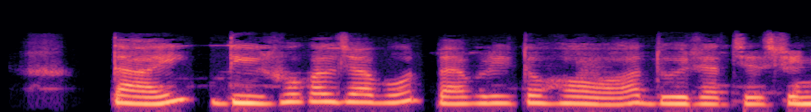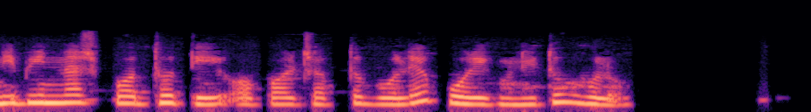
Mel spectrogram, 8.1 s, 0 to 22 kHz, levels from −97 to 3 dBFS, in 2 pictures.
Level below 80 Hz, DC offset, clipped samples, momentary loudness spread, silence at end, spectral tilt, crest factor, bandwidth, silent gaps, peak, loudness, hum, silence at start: -58 dBFS; under 0.1%; under 0.1%; 7 LU; 0.9 s; -6.5 dB/octave; 16 dB; 7.2 kHz; 0.47-0.53 s; -2 dBFS; -17 LUFS; none; 0.2 s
